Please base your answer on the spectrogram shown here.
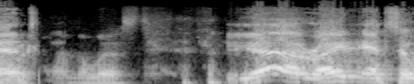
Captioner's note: chuckles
